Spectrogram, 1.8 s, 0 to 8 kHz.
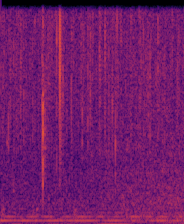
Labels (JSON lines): {"label": "biophony, midshipman", "recorder": "SoundTrap 500"}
